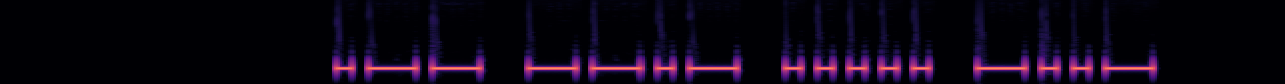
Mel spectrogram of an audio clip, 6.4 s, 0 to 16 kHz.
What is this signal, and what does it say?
Morse code, heard as a keyed tone, about 15 wpm, 700 Hz. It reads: WQ5X
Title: USA Call Signs - 4 Characters - Repeated 2x - 15wpm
